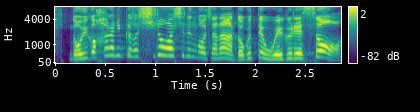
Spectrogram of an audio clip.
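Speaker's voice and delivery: loud, quick reproach; acted scolding. Adult asking a child why they disobeyed God, scolding. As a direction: press the wrongdoer for an explanation.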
